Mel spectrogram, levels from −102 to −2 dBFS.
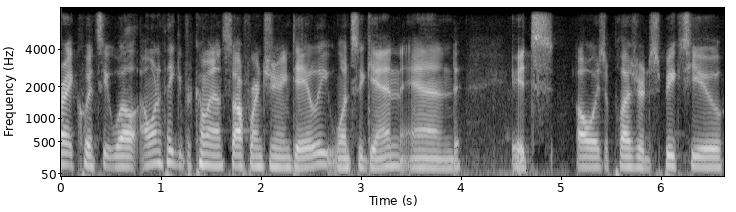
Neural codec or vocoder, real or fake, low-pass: none; real; 7.2 kHz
